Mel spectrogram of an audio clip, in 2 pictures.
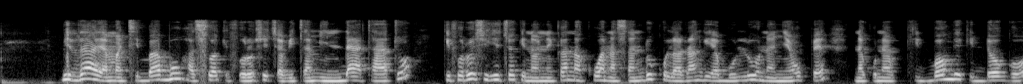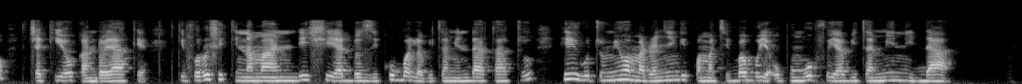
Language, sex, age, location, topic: Swahili, female, 25-35, Kisumu, health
